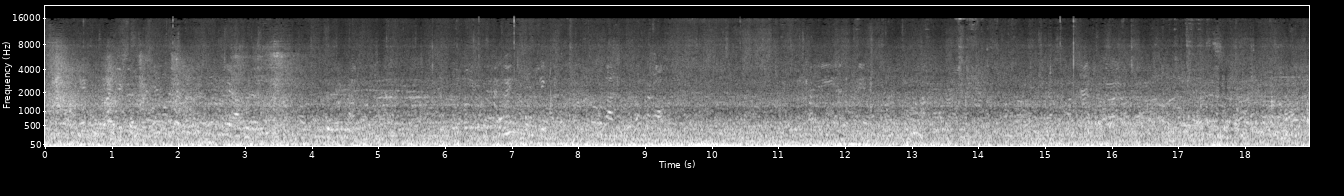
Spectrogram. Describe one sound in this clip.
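Footsteps tap on paving stones nearby.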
